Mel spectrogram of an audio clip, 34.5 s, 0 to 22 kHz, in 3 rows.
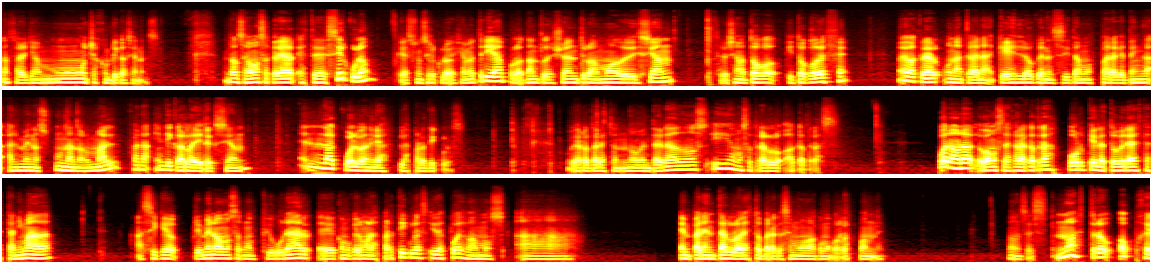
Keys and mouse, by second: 0.2 s, 1.0 middle click, 1.2 ctrl+middle click, 1.6 Tab, 2.2 shift+middle click, 3.2 Tab, 7.0 f, 8.6 middle click, 9.0 Tab, 9.4 middle click, 10.5 middle click, 10.8 ctrl+middle click, 11.1 middle click, 12.6 middle click, 13.3 ctrl+middle click, 13.6 middle click, 14.4 shift+middle click, 14.9 r, 18.6 shift+middle click, 19.0 g, 20.6 ctrl+middle click, 21.5 shift+middle click, 22.4 shift+space, 24.4 Escape, 28.1 shift+middle click, 28.6 middle click, 30.5 middle click, 31.3 shift+middle click, 31.6 ctrl+middle click, 31.9 shift+middle click, 32.4 ctrl+middle click, 32.8 shift+middle click, 33.3 ctrl+middle click, 33.7 shift+middle click.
